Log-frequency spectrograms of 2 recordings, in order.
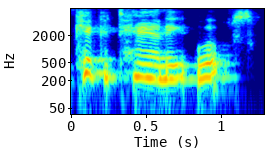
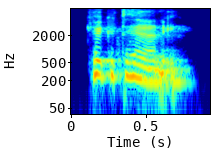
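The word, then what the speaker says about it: Qikiqtani: can pronounce them is because I heard them pronounced every day. So there is Kikitani, Kikitani. That encompasses most of Baffin Island and the north of Nunavut. Kikitani.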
